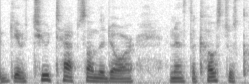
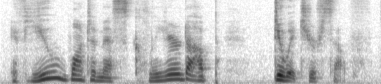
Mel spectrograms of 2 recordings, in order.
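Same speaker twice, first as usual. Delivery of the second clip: firm retort; 5 semitones higher, 5 dB louder than usual. A narrator's reading. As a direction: hand the job back firmly, louder at the end. Cook defies Manfred.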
